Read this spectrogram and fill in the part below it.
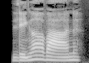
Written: længerevarende

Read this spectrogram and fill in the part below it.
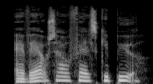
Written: erhvervsaffaldsgebyr

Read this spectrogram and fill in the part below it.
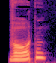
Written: VORDEN

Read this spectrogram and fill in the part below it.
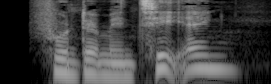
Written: fundamentering

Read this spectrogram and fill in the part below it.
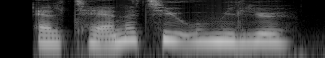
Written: alternativmiljø

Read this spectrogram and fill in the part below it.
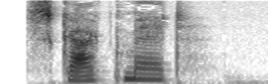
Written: skakmat

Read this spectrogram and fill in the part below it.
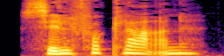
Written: selvforklarende

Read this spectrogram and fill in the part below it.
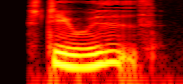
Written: steroid

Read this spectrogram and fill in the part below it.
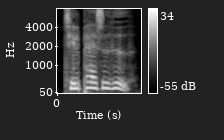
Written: tilpassethed

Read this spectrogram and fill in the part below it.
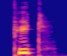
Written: pyt

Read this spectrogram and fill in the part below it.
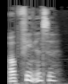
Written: opfindelse

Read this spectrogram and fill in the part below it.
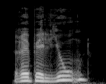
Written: REBELLION

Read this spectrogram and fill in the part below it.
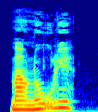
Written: magnolie

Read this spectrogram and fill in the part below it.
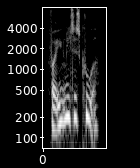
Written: foryngelse

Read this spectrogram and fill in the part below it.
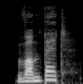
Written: vombat

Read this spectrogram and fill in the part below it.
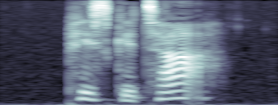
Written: pescetar

